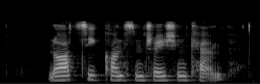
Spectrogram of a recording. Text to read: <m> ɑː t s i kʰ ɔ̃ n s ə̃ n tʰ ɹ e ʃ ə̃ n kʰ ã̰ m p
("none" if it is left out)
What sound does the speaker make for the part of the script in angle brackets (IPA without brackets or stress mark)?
n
